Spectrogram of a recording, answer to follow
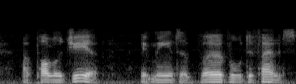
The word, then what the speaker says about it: apologia: word apologetics comes from the Greek word apologi pronounced apologia it means a verbal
